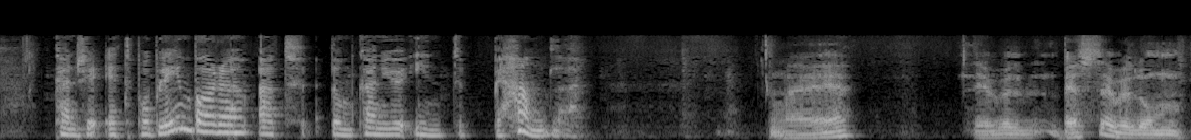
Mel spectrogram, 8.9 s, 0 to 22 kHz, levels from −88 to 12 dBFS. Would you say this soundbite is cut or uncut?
cut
